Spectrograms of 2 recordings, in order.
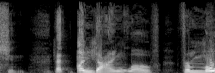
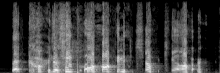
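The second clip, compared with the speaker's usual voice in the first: high, choked-up, sobbing voice on every word. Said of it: "voice is choking up".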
